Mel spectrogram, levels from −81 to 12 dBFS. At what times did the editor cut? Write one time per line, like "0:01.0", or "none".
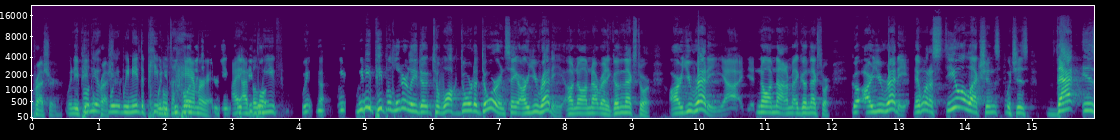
0:13.1
0:14.6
